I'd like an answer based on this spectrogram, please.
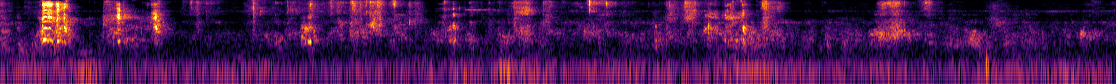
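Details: At the Angkor Wat temple zone in Cambodia, a monkey hurt while playing with a bigger monkey gives shrill, piercing screams in rapid bursts, crying loudly in pain and calling for help.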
